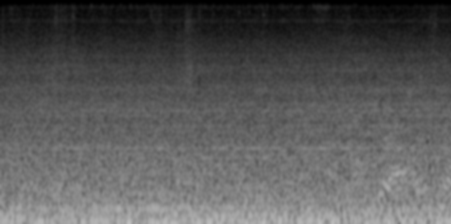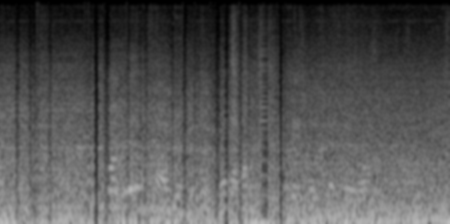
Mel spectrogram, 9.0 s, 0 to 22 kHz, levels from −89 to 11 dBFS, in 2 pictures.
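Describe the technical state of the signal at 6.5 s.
At 6.5 s the signal sits inside a stretch of repeated packet loss (robotic sound) running from 4.65 to 7.38 s. There are 26 dropouts, the longest 61 ms, each patched by extending the preceding audio. Concealment fills about 23% of the span, making the sound choppy with pieces missing.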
